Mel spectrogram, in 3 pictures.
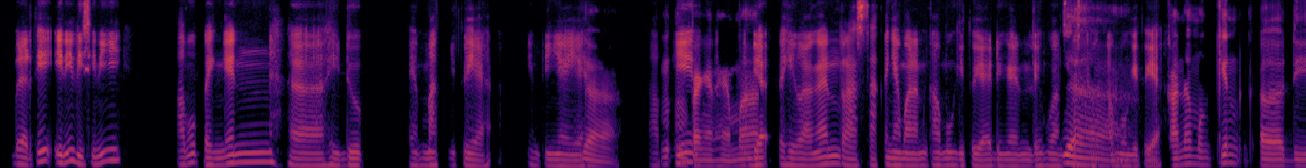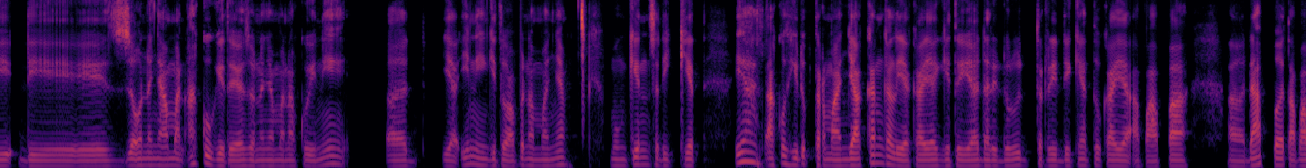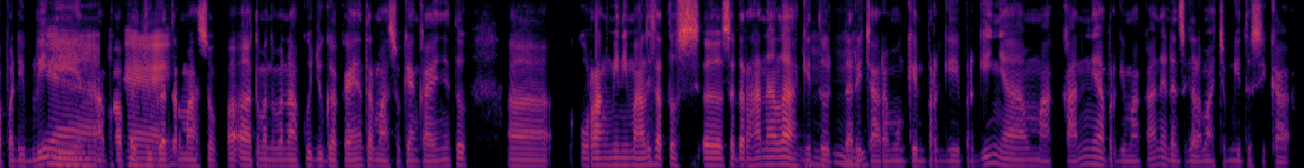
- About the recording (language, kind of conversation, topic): Indonesian, advice, Bagaimana cara berhemat tanpa merasa kekurangan atau mengurangi kebahagiaan sehari-hari?
- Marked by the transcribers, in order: tsk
